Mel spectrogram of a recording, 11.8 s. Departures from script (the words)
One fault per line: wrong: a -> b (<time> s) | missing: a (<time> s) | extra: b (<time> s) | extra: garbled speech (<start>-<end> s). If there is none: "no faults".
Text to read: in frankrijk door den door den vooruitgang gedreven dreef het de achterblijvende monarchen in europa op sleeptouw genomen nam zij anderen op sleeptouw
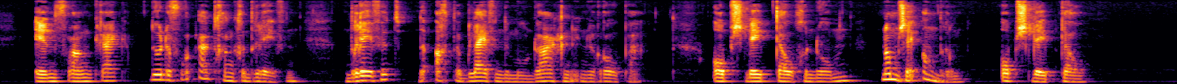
missing: door den (1.7 s)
